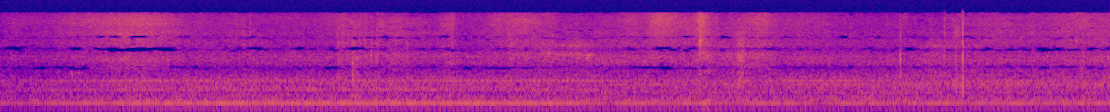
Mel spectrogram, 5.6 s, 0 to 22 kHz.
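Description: A 2004 Renault Ares 656 RZ tractor engine running while the tractor is driven, a steady low hum with a strong constant drone, heard from inside the warm cab without talk.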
